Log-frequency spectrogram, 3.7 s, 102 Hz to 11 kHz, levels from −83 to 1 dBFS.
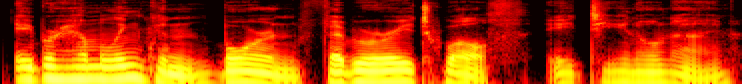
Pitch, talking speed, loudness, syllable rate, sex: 100 Hz, 130 wpm, -16 LUFS, 4.0 syllables/s, male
